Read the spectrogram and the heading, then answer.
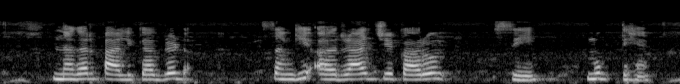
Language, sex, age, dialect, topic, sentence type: Hindi, female, 18-24, Kanauji Braj Bhasha, banking, statement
